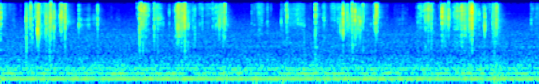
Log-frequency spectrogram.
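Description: Foil hockey card pack wrappers crinkling and crackling in irregular short bursts as packs are picked up off a stack and handled. A steady low hum runs underneath.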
